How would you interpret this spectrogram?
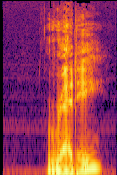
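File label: "ready", English, male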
